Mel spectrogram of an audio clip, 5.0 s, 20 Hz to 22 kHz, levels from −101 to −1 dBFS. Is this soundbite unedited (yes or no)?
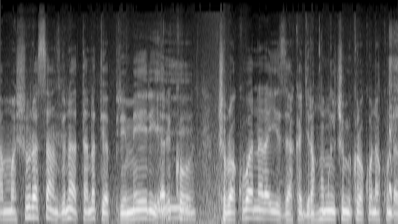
yes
